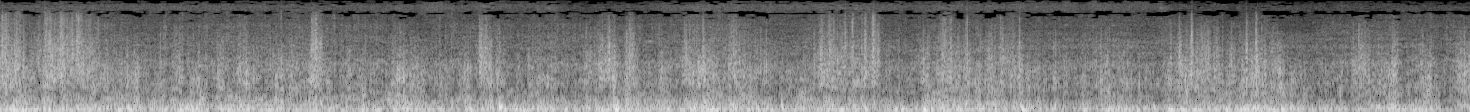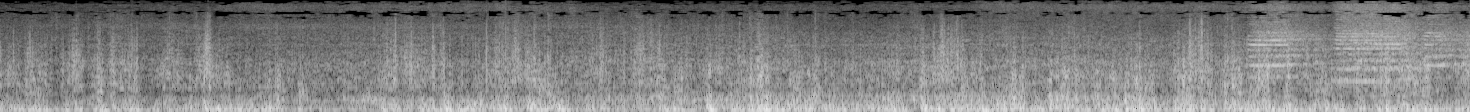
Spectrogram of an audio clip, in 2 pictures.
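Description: Wind buffeting the microphone over the steady running noise of a moving vehicle. Near the end a vehicle horn with several tones starts to sound.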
